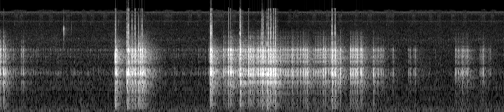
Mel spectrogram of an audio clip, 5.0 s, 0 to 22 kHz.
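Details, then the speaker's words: Irregular bursts of harsh crackle and scratching on an early-1930s Silvertone Companion 57 D 1704 radio at first power-up after recapping, near 125 V line; owner suspects the antenna lead, noise persists faintly when disconnected, not confirmed. "definitely got some kind of no one says for sure and I think I'm getting that from my antenna lead itself cuz you can hear when I disconnected I can still faintly"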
